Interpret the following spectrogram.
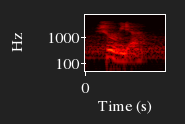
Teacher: Lluvia, j, that's double L. In some countries in Latin America, it's pronounced sh.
